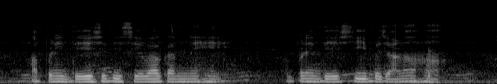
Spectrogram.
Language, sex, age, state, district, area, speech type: Dogri, male, 18-30, Jammu and Kashmir, Kathua, rural, spontaneous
